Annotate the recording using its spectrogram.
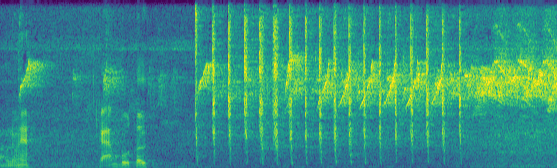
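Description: Small caged birds chirp and trill rapidly, close by.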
